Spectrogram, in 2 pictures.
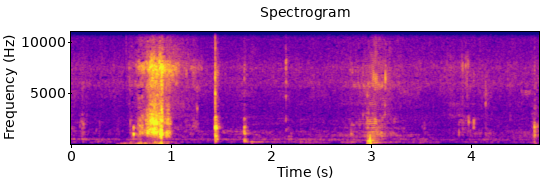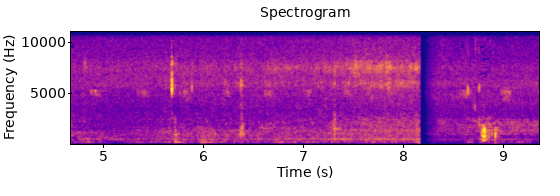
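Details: Bees hum through a hive transfer in Nepal, shifted from a log hive to a modern hive. A continuous low buzz is broken by loud thumps and scattered taps from handling the combs.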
